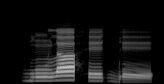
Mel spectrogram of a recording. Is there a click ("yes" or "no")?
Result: no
